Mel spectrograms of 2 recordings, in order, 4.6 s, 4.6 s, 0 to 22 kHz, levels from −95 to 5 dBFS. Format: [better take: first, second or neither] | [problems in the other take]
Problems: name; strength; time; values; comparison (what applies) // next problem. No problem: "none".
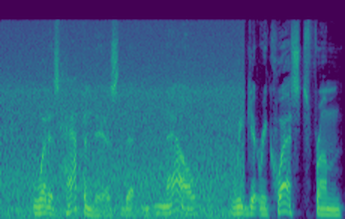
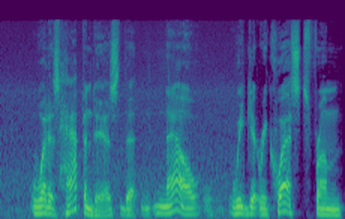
second | hiss; loud; until 3.5 s; 7 dB below the speech; faint in the second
